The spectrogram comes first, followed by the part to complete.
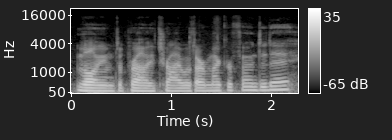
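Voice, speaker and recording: American guy doing soft spoken asmr, kinda rambly and hesitant, medium pitch, bit of noise with clicks and tapping. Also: quick pace. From United States. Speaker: ASMR video host.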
